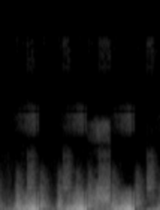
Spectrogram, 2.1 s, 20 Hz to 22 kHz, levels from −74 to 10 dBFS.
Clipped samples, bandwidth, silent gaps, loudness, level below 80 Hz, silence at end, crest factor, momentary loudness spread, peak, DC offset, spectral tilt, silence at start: under 0.1%; 18 kHz; none; -32 LUFS; -58 dBFS; 0 s; 16 dB; 5 LU; -16 dBFS; under 0.1%; -5.5 dB/octave; 0 s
